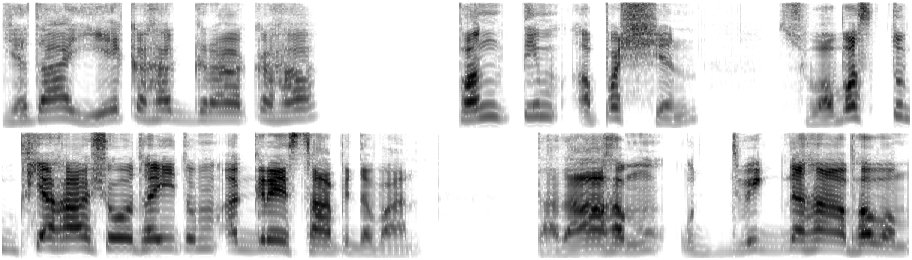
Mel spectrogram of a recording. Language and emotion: Sanskrit, angry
